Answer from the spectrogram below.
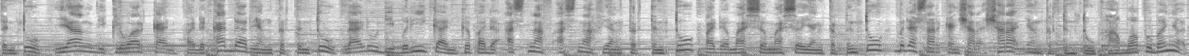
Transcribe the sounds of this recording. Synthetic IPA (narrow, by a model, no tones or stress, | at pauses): t̪ənt̪ujaŋdikəluarkanpadakadarjaŋt̪ərt̪ənt̪ulaludibəɾikankəpadaʔasnafasnafjaŋt̪ərt̪ənt̪upadamãsamãsajaŋt̪ərt̪ənt̪ubərdasarkanʃaɾat̪̚ʃaɾat̪̚jaŋt̪ərt̪ənt̪uabuapəbaɲãk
